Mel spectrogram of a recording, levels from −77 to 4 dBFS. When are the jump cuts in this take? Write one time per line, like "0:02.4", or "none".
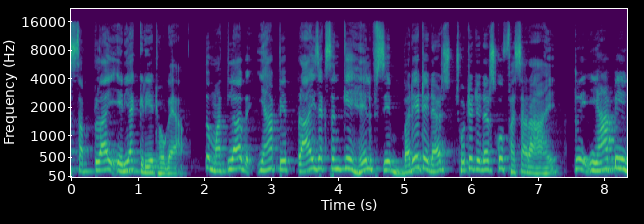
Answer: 0:01.8
0:07.4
